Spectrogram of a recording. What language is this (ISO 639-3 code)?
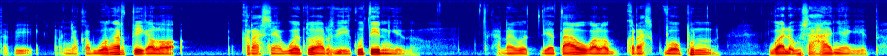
bew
